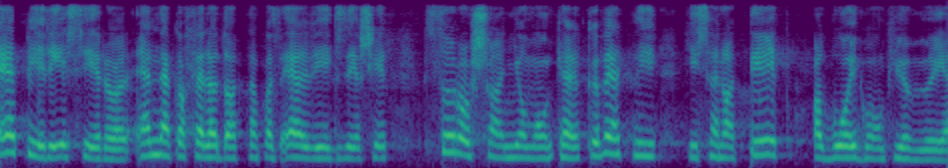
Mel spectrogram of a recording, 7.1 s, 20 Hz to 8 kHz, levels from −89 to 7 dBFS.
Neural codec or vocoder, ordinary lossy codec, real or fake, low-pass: codec, 24 kHz, 3 kbps, HILCodec; none; fake; 7.2 kHz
